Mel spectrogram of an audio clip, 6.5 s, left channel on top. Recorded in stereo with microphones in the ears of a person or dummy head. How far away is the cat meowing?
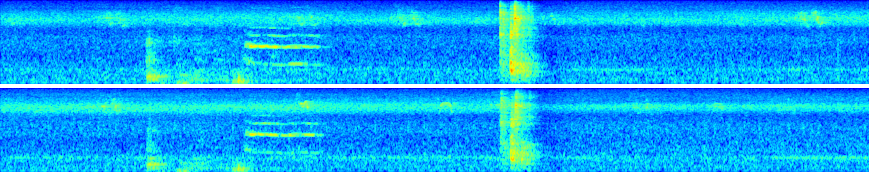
About 1.2 m.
